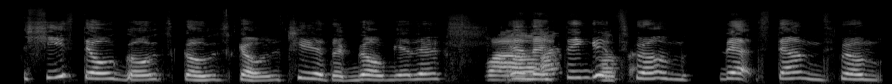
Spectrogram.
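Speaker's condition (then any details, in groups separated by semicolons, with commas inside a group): Cerebral palsy; spastic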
